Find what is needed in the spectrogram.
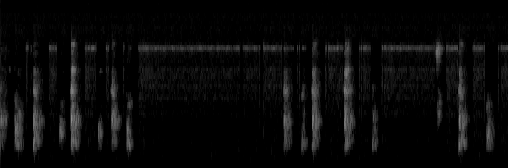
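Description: Faint animal calls in three quick runs of short, clipped notes.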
